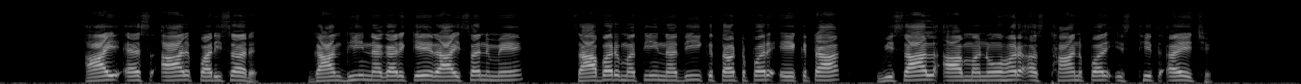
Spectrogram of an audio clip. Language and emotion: Maithili, neutral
